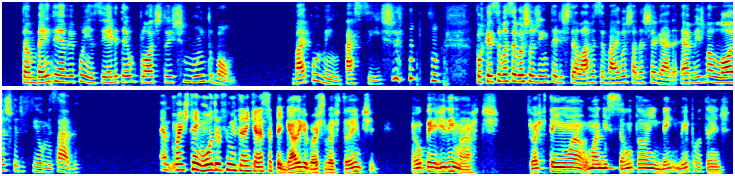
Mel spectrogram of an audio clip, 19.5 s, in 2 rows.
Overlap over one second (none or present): none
